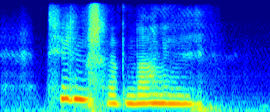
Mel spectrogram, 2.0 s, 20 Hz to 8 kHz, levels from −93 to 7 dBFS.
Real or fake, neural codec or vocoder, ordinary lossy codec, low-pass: fake; codec, 16 kHz, 1 kbps, FreqCodec, smaller model; none; 7.2 kHz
